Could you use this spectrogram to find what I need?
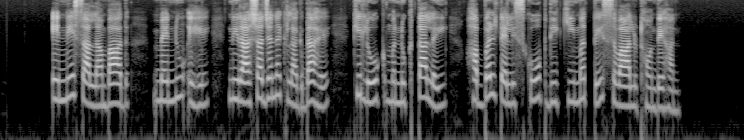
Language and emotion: Punjabi, sad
